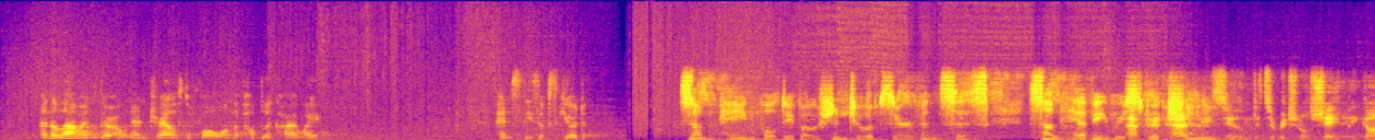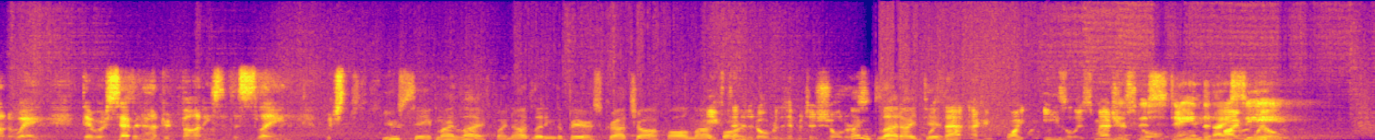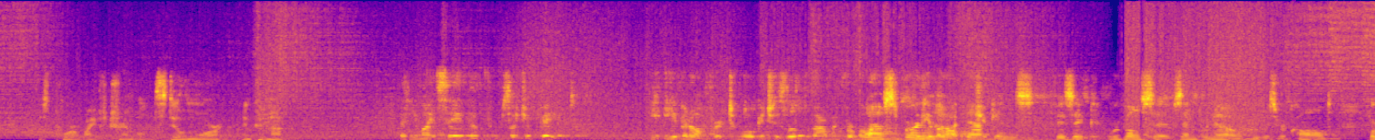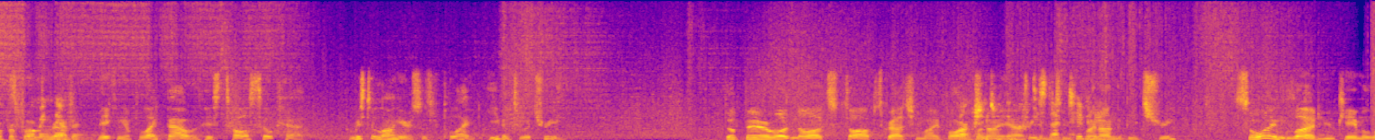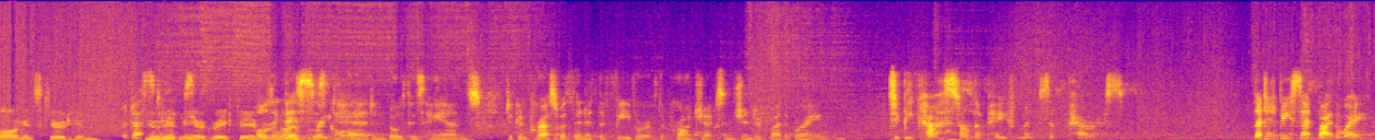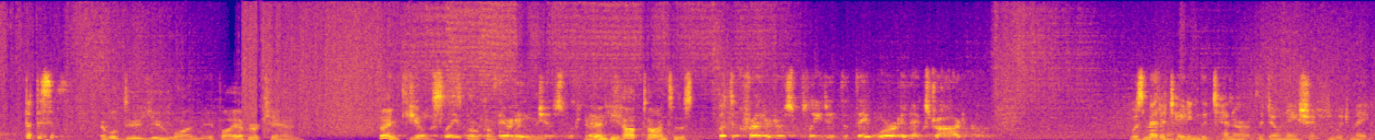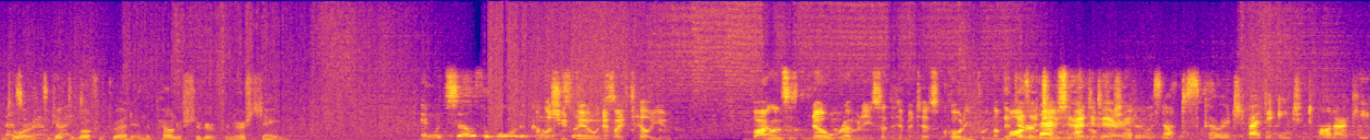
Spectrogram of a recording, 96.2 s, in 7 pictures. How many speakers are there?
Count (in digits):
8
